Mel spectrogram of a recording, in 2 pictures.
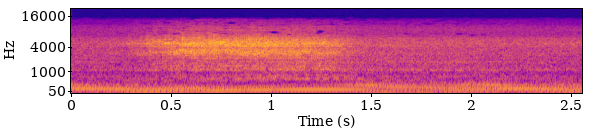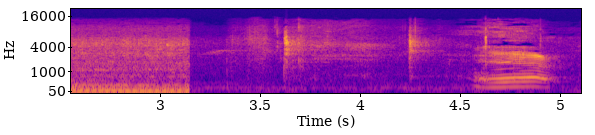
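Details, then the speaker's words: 2017 Ford F-150 5.0 V8 with only one catalytic converter installed and no muffler: deep, loud rumbling exhaust that swells with a revving blip, then cuts off; louder than hoped, so a second cat is planned. "that's definitely a little louder than I was hoping for so I probably will put that other cat on there"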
